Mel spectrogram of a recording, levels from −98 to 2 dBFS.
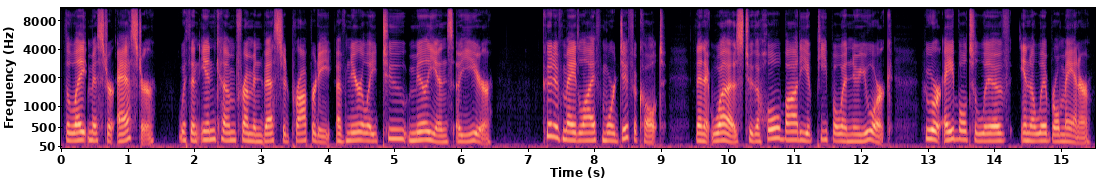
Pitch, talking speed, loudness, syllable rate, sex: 180 Hz, 165 wpm, -18 LUFS, 4.9 syllables/s, female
